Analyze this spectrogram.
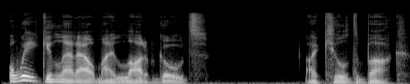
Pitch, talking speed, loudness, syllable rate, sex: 95 Hz, 175 wpm, -18 LUFS, 5.1 syllables/s, male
